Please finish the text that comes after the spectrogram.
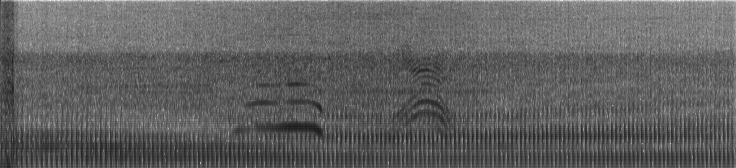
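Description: A quad ATV ridden up onto two wheels, its engine holding a loud, steady buzzing drone close by, with brief rising and falling pitch swells as the throttle shifts.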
